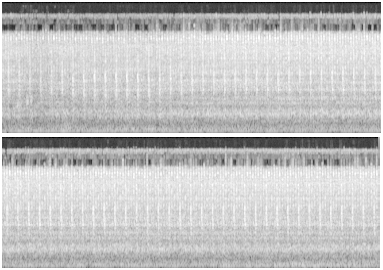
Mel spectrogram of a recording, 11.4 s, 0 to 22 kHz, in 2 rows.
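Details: Fiat Bravo 2 1.4 T-Jet 150 HP at 215,000 km, after recent maintenance, recorded close to the engine. It idles with a steady, hard metallic knock about three times a second from worn rod bearings; the cause is unknown and the car was scrapped.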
